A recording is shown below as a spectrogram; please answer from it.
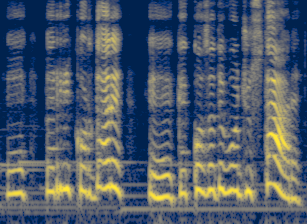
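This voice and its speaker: Lady putting on a squeaky panicky little squirrel guy, stutters a lot, super high and jumpy, with soft music behind. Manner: stammering, flustered, quick and high. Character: nervous jittery young male squirrel. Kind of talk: storybook character voice.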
